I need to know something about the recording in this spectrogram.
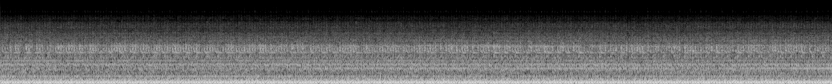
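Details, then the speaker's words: Mitsubishi BD2F dozer diesel revived after two or three years unused, running on its own: deep, even chug about three beats a second, steady with no knocks or misses; normal healthy idle. "just like that folks she's humming along it's two or 3 years it's R it on its own power again sounds good too"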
